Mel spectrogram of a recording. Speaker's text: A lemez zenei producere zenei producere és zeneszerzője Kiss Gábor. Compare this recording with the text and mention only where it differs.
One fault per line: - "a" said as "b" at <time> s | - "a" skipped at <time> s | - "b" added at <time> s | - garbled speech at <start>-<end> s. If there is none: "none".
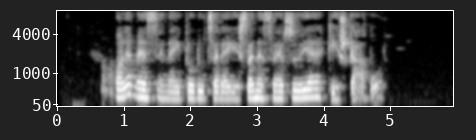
- "zenei producere" skipped at 2.5 s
